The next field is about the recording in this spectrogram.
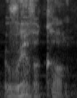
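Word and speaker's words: Revachol: He pronounces Revacon with a hard K, unlike other people.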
